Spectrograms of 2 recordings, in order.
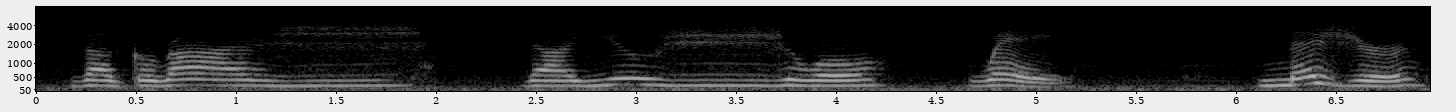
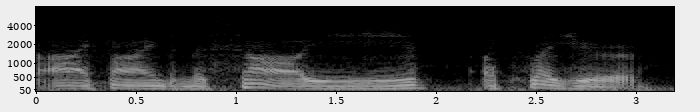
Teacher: make the whispering SH and add vocal resonance all suggestion of the SH must vanish feel the SH overridden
